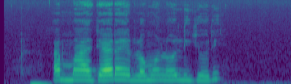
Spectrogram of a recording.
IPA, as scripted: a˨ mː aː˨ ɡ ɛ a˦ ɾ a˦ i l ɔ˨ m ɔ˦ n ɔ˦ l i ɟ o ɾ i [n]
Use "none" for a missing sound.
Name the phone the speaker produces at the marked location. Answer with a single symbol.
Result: none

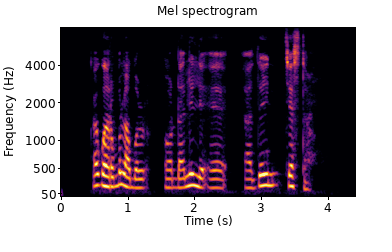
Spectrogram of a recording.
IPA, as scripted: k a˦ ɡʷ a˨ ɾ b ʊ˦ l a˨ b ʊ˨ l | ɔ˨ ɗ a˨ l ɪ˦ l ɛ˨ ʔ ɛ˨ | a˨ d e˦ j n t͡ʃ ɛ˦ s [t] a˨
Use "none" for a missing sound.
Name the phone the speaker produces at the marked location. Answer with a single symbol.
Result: t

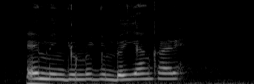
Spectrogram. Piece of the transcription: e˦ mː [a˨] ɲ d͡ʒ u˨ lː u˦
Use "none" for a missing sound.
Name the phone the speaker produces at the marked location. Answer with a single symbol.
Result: i˨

